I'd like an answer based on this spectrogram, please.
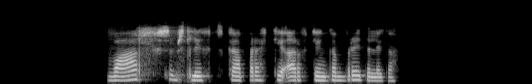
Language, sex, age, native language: Icelandic, female, 30-39, Icelandic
